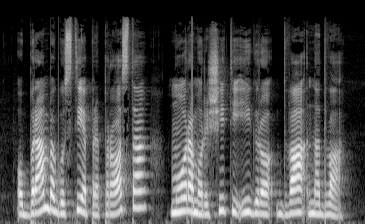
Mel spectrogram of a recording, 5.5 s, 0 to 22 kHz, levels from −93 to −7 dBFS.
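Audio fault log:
0.87 s, 2.88 s, 4.89 s: overlapping chunks. Each new chunk starts about 7 ms before the previous one ended, so that sliver of sound plays twice at the join, giving a click or stutter every 2 s as the chunks butt together.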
